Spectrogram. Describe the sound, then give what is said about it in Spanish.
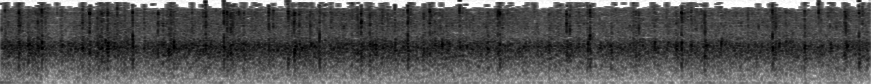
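Hundreds of Guardia Civil officers applaud steadily outside the cathedral in Pamplona, Spain, as the body of a murdered agent arrives for his funeral, a dense, sustained wash of clapping with no break or voices standing out. “Cientos de agentes del cuerpo de la Guardia Civil entre aplausos recibían el cuerpo de David frente al templo”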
